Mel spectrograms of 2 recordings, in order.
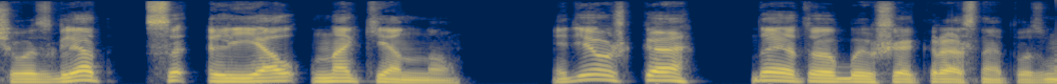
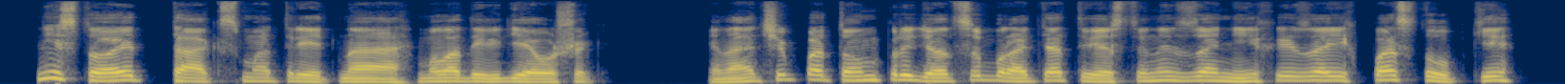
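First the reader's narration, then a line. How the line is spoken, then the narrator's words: Laughing. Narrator (Russian): рассмеялась Льял, в ее улыбке мелькнул опасный оскал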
